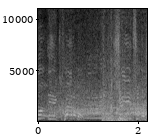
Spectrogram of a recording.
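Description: Arena crowd shouting and cheering, with a heavy crash about a second and a quarter in as a wrestler's body goes through a table.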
